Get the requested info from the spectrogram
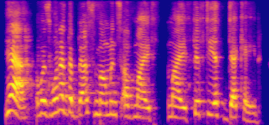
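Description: A woman's voice: fairly high pitch, moderate pace, a bit bright, rough recording. Chatty, laughing woman in her fifties. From Guam. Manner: chatty, laughs often, many restarts. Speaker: guest athlete. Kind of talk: casual interview chat.

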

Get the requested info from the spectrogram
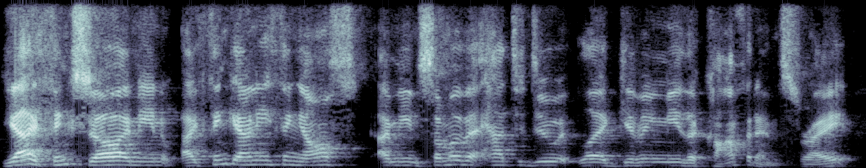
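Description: A man's voice: a little high, normal speed, a bit bright. A middle-aged man from Hawaii, a guest in an interview, talking casually and rambling, with many fillers and restarts.

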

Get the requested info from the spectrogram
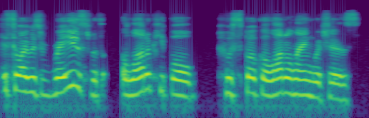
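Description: A woman's voice: medium pitch, normal speed, darkish tone, dry recording. A woman in her sixties from Queens, New York, whose first language is Hungarian, talking animatedly as a guest in a podcast interview and often repeating words as she starts a thought. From New York City, Queens. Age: 60s. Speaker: guest author.

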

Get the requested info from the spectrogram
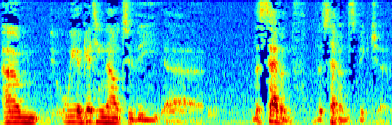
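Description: A man who is recovering from bronchitis, so his voice sounds deeper than usual, gives a slow, reflective teaching talk with frequent pauses and the occasional soft laugh. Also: very animated, gravelly, a little hiss or hum, low-quality recording. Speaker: Zen teacher.

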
